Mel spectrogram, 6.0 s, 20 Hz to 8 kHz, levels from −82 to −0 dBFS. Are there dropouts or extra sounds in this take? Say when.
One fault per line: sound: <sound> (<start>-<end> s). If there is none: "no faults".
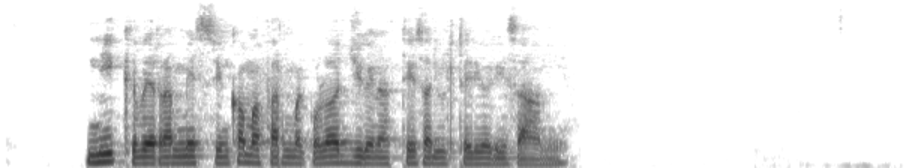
no faults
